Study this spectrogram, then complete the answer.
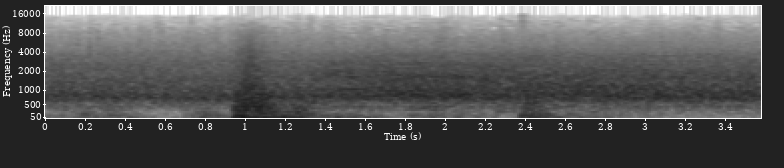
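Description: Heavy thuds of bodies slamming onto a wrestling ring mat.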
